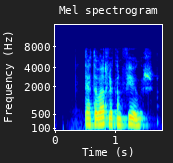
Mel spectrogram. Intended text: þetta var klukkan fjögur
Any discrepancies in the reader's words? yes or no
no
